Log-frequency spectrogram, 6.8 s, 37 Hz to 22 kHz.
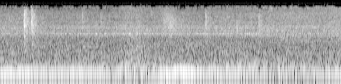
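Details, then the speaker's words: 2020 Toyota Tundra, cold or warm, at slow speed over uneven surfaces in a parking deck and driveway: low engine rumble with sharp, irregular popping and creaking; one pop also on entering after sitting hours; source unknown, similar viewer case was spring and shock assembly. "Also, no matter if truck is cold or warm and has been driving, at slow speeds it makes popping or creaking, multiple noises when driving in and out of my work parking deck and in and out of my driveway, like when it's uneven surfaces at slow speeds."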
